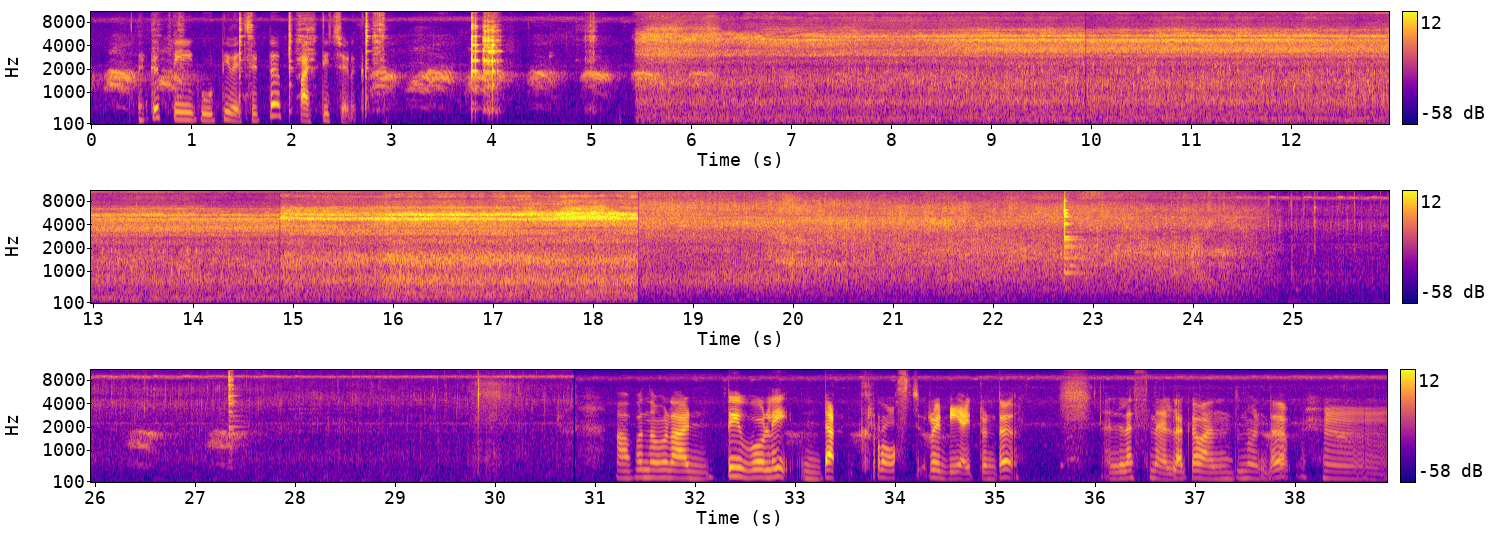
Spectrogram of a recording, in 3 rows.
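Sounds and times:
spoon clinking against pot: 0:03.8 - 0:04.2
gravy bubbling and sizzling: 0:03.9 - 0:30.8
gas burner roaring: 0:05.4 - 0:30.8.

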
